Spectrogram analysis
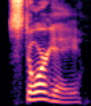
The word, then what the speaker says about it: storge: This one's pronounced storge.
